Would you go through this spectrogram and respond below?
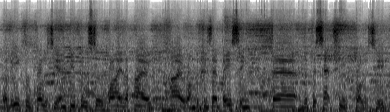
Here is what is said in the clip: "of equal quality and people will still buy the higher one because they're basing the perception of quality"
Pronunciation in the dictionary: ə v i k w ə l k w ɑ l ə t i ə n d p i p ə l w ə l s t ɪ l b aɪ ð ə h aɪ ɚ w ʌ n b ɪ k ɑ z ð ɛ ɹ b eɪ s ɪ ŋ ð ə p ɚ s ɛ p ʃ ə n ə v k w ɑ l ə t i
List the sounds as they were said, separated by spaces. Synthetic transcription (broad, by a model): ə v i k w ə l k w ɑ l ə t i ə n p i p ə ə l s t ɪ l b aɪ ð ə h aɪ ɚ w ʌ n b ɪ k ɑ z ð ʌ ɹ b eɪ s ɪ ŋ ð ə p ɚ s ɛ p ʃ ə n ə v k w ɑ l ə t i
